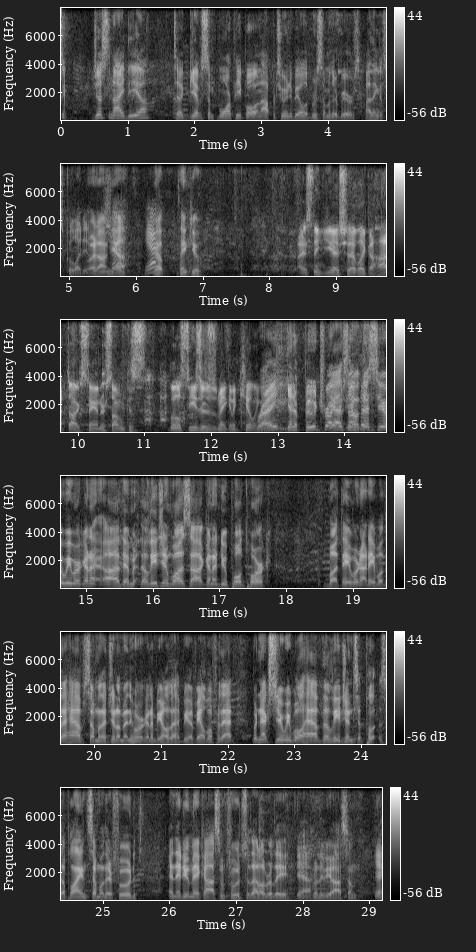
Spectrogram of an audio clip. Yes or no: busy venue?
yes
